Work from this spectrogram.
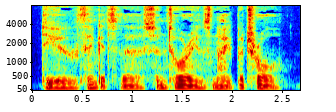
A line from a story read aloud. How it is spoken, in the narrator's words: she whispered to Mark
